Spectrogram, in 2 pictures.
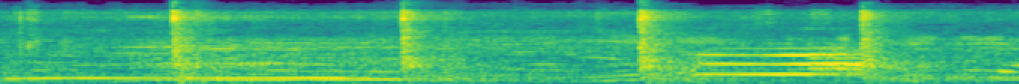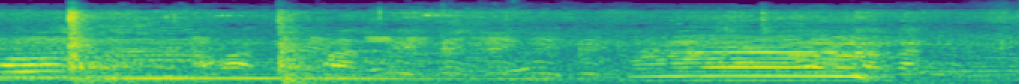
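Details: A herd of big cattle in Indonesia is being unloaded for traders. Many short and long lowing moos follow each other, some bending in pitch. Sharp knocks and banging and people talking sound underneath.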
